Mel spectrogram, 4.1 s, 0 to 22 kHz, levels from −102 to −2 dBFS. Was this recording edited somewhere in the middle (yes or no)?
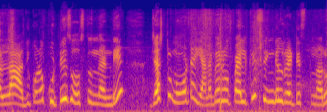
no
